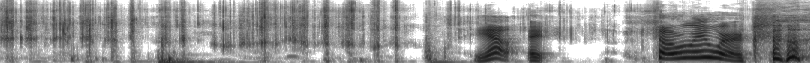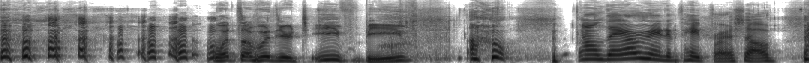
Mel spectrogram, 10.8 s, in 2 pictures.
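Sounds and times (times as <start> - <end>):
crunching Funyuns onion-ring snack: 0.0 - 5.1, 7.6 - 9.4
speech: 3.2 - 3.8, 4.4 - 10.7
laughter: 5.0 - 9.4.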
